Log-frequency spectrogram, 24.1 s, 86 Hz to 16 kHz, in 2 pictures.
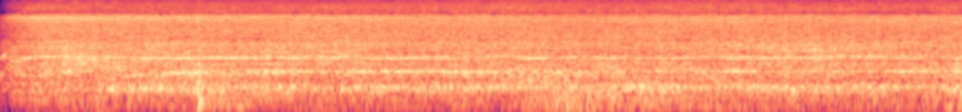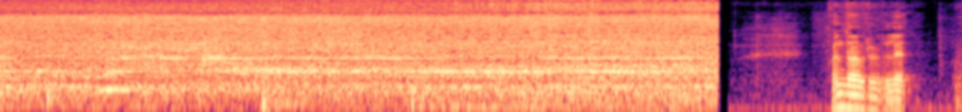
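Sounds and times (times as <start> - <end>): vacuum mop motor whine: 0.0 - 21.0.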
